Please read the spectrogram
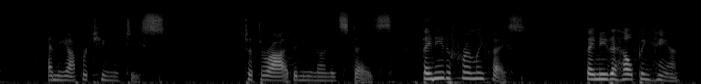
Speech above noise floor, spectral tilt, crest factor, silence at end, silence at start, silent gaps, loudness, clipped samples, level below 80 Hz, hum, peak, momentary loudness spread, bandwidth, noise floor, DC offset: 30 dB; -4 dB/octave; 22 dB; 0.2 s; 0 s; none; -43 LUFS; under 0.1%; -64 dBFS; none; -22 dBFS; 14 LU; 16.5 kHz; -72 dBFS; under 0.1%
